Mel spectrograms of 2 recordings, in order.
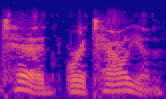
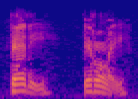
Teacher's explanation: at the top of the staircase T is pronounced t as in Ted or Italian a t in the middle of a staircase is pronounced as D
